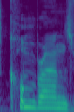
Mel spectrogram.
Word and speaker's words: Cwmbran: It's Cwmbran's very own Jack Jones.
